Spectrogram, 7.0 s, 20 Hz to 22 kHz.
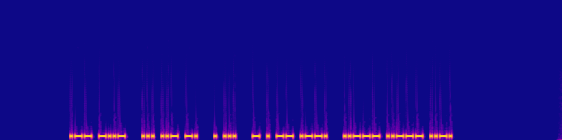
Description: Morse code, heard as a keyed tone, about 40 wpm, 700 Hz. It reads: WX SUN ES TEMP 22F
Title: Practice QSO - Exchange 2 - Info - 40wpm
